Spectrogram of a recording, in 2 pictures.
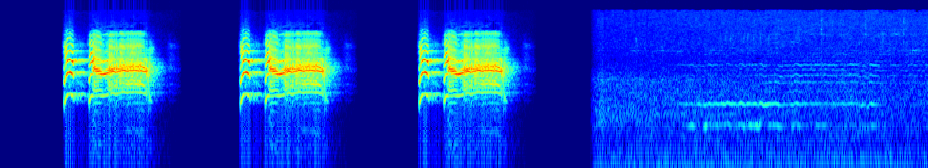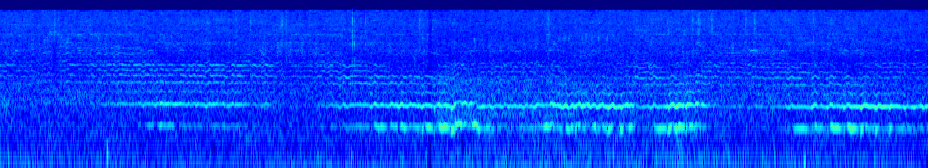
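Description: Three short, loud calls from a macaque monkey, about two seconds apart. Then, from about six seconds in, the steady buzzing hum of a swarm of flying insects.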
